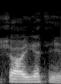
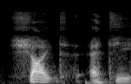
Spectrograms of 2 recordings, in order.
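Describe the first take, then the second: First: The t sound opens the second word. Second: The t sound closes the first word. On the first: It is the intended name. "not if you say Shy Yeti" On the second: It sounds like a rude word. "only if you say it like that"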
